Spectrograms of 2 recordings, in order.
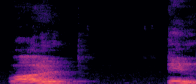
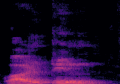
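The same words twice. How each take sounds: First: "क्वारंटीन" stretched very slowly, final syllable a long ee; slow model word. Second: Said in the usual way. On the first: Shown as a demonstration. Teacher modelling quarantine for children, very slow. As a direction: draw out "क्वारंटीन" slowly, leaning on the long ee at the end. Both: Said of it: "बड़ी ई की ध्वनि निकलेगी".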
